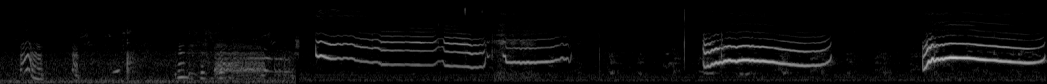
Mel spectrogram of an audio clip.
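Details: Young puppy practising its howl: after a few seconds of rustling noise, three drawn-out, clear howls, each rising then leveling before fading, separated by brief pauses in a quiet room.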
